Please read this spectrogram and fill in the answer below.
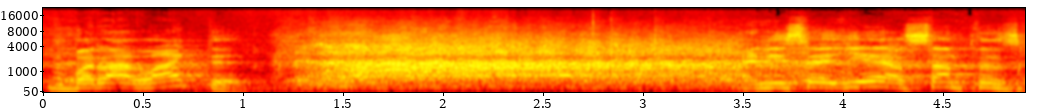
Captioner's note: audience laughing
